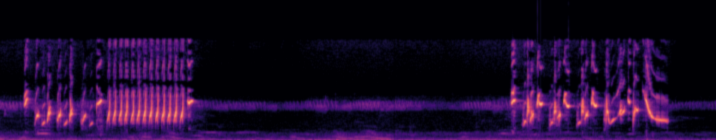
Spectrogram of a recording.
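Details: Caged Algerian European goldfinch singing a prized song with styles called tiwawati, galoubi, serfati and mandolin: fast twittering notes, then a rapid dense trill of about a dozen buzzy repeated notes, silence, then another burst of varied high twitters.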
